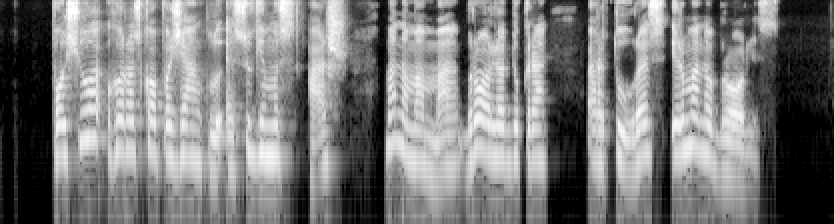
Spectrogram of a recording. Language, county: Lithuanian, Vilnius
